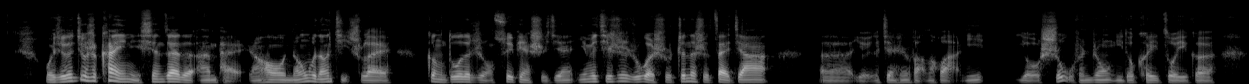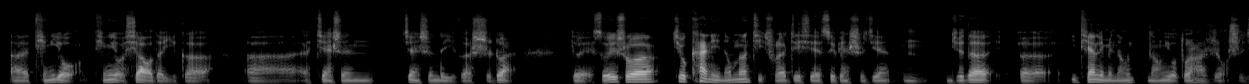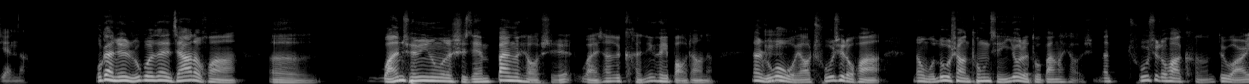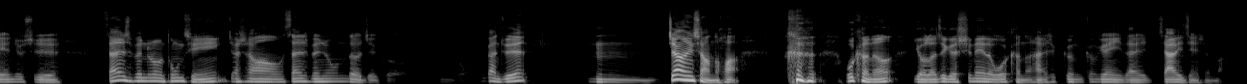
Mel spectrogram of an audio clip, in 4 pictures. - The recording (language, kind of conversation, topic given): Chinese, advice, 如何通过优化恢复与睡眠策略来提升运动表现？
- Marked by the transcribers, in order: tapping; chuckle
